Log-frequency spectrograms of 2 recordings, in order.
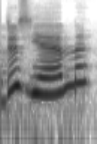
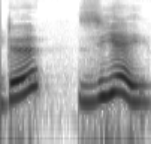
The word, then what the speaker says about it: deuxième: La deuxième, donc vous avez la lettre D avec le son E qui s'écrit avec E-U. Donc on dit deuxième. La lettre X ici, elle se prononce comme la lettre Z.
